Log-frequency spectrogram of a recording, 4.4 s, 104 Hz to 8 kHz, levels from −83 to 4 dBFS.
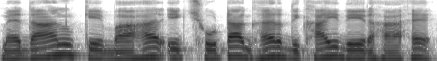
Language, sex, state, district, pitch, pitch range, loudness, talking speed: Hindi, male, Gujarat, Valsad, 120 Hz, 110-135 Hz, -17 LUFS, 135 wpm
